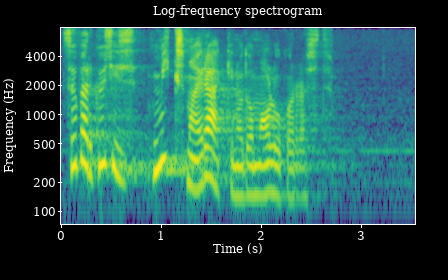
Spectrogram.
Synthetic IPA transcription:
sɤb̥eɾkysʲiset̪miksmɑe̞jɾæːkːˑinud̪o̞mɑo̞luko̞rːɑst̪

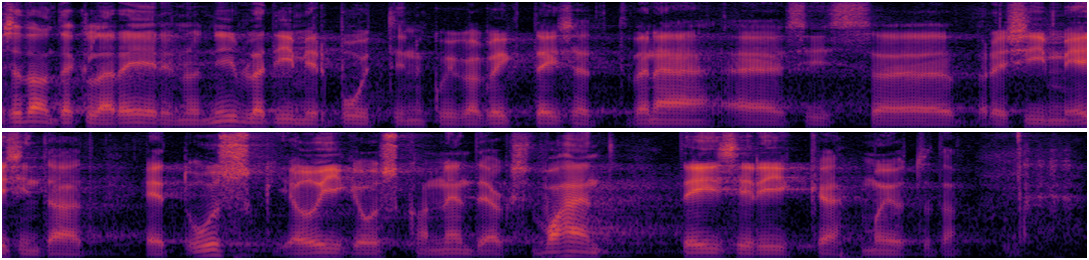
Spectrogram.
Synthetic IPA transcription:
se̞d̪ɑone̞klɑɾe̞ːɾinud̪̥niːvlɑd̪ʲimirpuːt̪ʲˑːinkujkɑkɤjk̚t̪e̞jse̞d̪̥ve̞nesisre̞ʒ̥iːmie̞sʲind̪̥ɑjɑd̪̥ | e̞t̪ːˑuskjɑɤjɡ̥e̞usko̞nːe̞nd̪e̞jɑwksvɑɦe̞nd̪̥t̪e̞jsiɾiːkːˑe̞mɤjut̪ːˑɑd̪̥ɑ

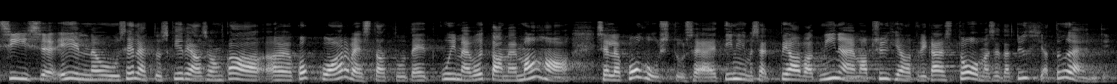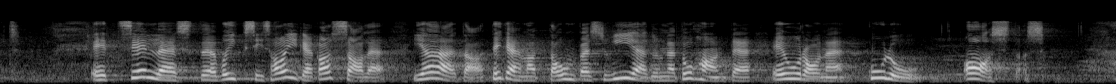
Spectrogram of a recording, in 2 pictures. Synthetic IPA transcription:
siːse̞ːlnɤwse̞le̞t̪ːˑuskiɾjɑso̞nkɑko̞kːuɑrve̞st̪ɑt̪ˑːud̪̥e̞t̪ːkujme̞vɤt̪ːˑɑme̞mɑɦɑ | se̞lːe̞ko̞ɦust̪use̞ːt̪ːinime̞se̞d̪̥̚peɑvɑd̪̥minemɑpsyɦiɑːt̪rikæːst̪o̞ːmɑse̞d̪̥ɑt̪yhjɑt̪ɤend̪̥it̪ː | e̞t̪ːˑse̞lːest̪vɤjksisɑjɡ̥e̞kɑsːɑle̞ | jæːd̪̥ɑt̪e̞ɡ̥e̞mɑt̪ːˑɑumb̥esviːjekymne̞t̪uɦɑnd̪̥e̞e̞wɾo̞ne̞kulu | ɑːst̪ɑ̰s

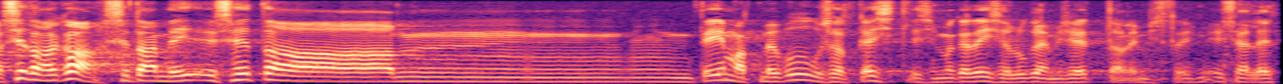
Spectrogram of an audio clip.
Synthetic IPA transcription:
se̞d̪̥ɑkɑse̞d̪ɑese̞d̪̥ɑ | t̪e̞ːmɑt̪ːme̞pɤhus̬ɑlt̪̚kæs̬ʲi̥t̪ːˑle̞sʲime̞kɑt̪e̞js̬e̞luɡ̥e̞mis̬eet̪ːeɑ̰lḛmist̪sele

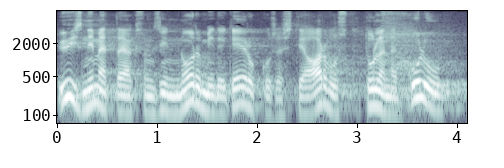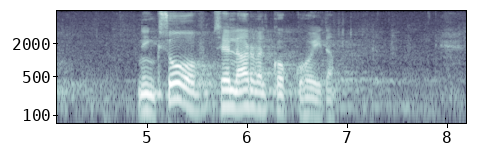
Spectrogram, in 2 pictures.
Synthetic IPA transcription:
yhisnime̞t̪ːˑɑjɑkso̞nsiːnːo̞rmid̪̥e̞ke̞ːɾukːˑuse̞st̪jɑɑrvust̪ːule̞ne̞b̥kulu | niŋɡ̥so̞ːvse̞lːɑrve̞lt̪̚ko̞kːuho̞jd̪̥ɑ

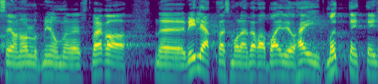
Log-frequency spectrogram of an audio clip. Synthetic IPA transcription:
se̞ːo̞no̞lːud̪minume̞ːle̞st̪væɡ̥ɑ | vilʲjɑkːˑɑsmɑo̞le̞nvæɡ̥ɑpɑlʲjuɦæjd̪̥mɤt̪ːe̞jd̪̥̚t̪e̞j

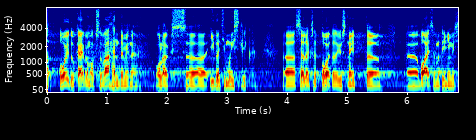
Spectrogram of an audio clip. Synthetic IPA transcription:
t̪o̞jd̪ukæjbimɑksuvæɦe̞nd̪ɑminḛ | o̞leksiɡɑt̪ʲimɤjst̪lḭk | se̞lːe̞kse̞t̪ːo̞et̪ːˑɑd̪̥ɑjust̪nejd̪̥ | vɑe̞semɑd̪̥inʲimesi

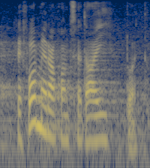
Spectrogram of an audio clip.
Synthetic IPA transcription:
refo̞rmieɾɑko̞nd̪̥se̞d̪̥ɑej | t̪o̞̰et̪ˑːɑ̥

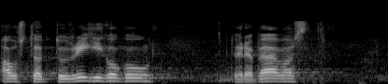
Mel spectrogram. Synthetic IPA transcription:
ʔɑwst̪ɑt̪ːˑud̪riːɡiko̞ɡu | t̪e̞ɾepæːvɑst̪

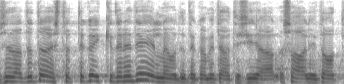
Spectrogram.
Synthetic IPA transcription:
se̞d̪̥ɑd̪e̞t̪ɤest̪ɑt̪ːˑekɤjkːid̪̥e̞neːd̪eːlnɤwd̪ed̪eɡ̥ɑmid̪̥ɑd̪isiɑlsɑːlit̪oːt̪ˑː

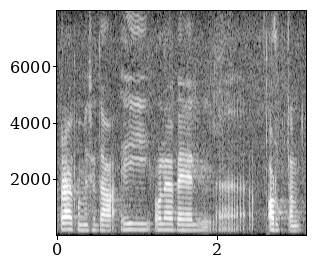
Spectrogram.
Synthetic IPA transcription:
pɾɑeɡ̥umese̞d̪ɑʔe̞jo̞leve̞ːl | ɑɾut̪ːˑɑnud̪̥

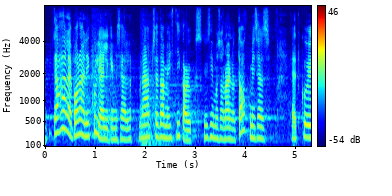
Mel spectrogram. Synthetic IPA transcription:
t̪æɦelepɑne̞likːˑuljælʲɡ̥imise̞lnæeb̥se̞d̪̥ɑmeːst̪iiɡ̥ɑykskysimuso̞nɑjnult̪ːɑht̪mise̞s | e̞t̪ːkuj

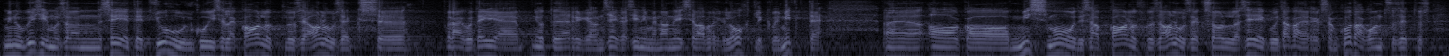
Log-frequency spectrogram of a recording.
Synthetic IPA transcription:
minukysʲimuso̞nse̞ːt̪ːˑet̪ːˑjuɦulkujse̞lːe̞kɑːlut̪luse̞ɑluse̞ks | prɑeɡ̥ut̪e̞jejut̪ːˑujærɡeo̞nse̞ːkɑsinime̞neo̞nːe̞ːst̪ivɑbɑrikelo̞ht̪likːˑvɤjmit̪ːe̞ | ɑɡ̥ɑmismo̞ːd̪̥isɑːb̥̚kɑːlut̪luse̞ɑluse̞kso̞lːɑse̞ːkujt̪ɑɡ̥ɑjærjekso̞nko̞d̪̥ɑko̞nt̪suset̪ːˑus

